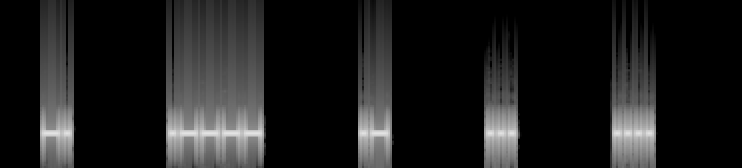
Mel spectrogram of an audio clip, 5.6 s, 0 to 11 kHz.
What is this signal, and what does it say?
Morse code, heard as a keyed tone, about 30 wpm, spaced as for 10 wpm, 700 Hz. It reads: N1ASH
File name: Lesson 17g - Letter u - Call Signs 30wpm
